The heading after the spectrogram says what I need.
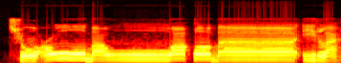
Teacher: ini harusnya suara fathah tanwinnya masuk ke huruf wawu. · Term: Idgham bi gunnah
